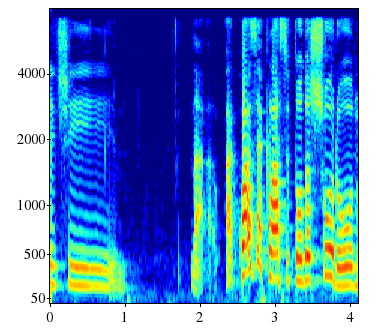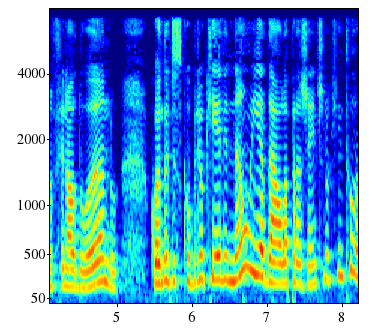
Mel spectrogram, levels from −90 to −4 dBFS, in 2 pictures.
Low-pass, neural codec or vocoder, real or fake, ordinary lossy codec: 7.2 kHz; none; real; MP3, 48 kbps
